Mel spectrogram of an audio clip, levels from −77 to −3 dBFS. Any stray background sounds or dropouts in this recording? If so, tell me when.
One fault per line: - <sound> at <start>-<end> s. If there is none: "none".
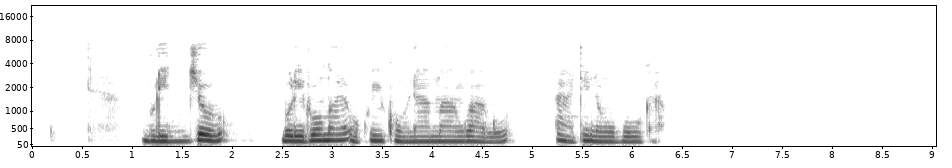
none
